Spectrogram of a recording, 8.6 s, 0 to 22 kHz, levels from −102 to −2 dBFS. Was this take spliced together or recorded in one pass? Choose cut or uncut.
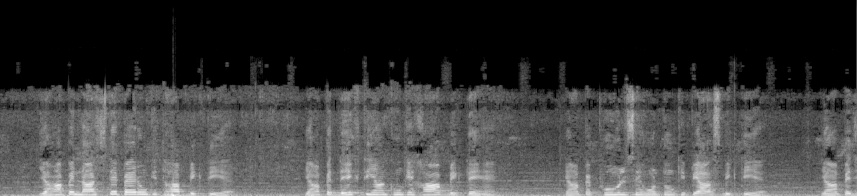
uncut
